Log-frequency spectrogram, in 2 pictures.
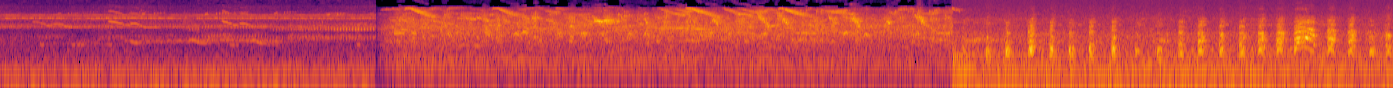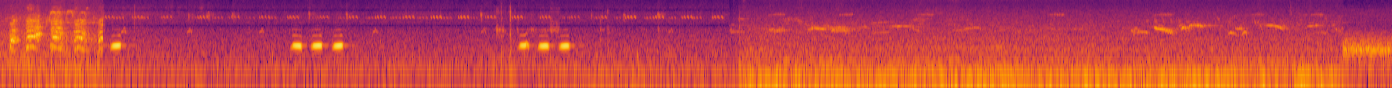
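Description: Frog and bird calls in a string of separate nature recordings cut together, changing abruptly every few seconds: high chirps and whistles, a dense chirping chorus, a fast pulsing call, then short croaks in groups of two or three over a steady high whine.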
